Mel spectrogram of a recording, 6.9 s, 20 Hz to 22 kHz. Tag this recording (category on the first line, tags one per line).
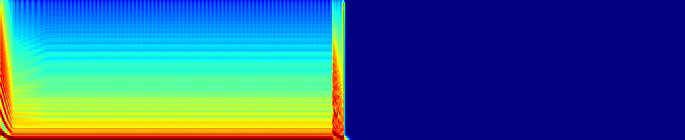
Instrument samples > Percussion
FX
percussion
game
8-bit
